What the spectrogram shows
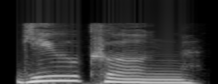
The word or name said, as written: giukung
